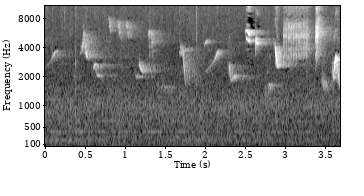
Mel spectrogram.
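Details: Song of a thrush nightingale at the Żerań Canal, recorded 24 April 2022: a string of varied short whistles and slurred notes, some rising, some falling, then loud sharp clicking notes near the end.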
